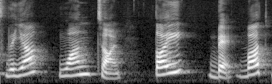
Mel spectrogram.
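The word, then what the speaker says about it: طيّبة: But in the feminine and the plural, we pronounce the ya one time, tayyibe. But we are pronouncing the ya with sukun. That means there's no vowel on the ya.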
